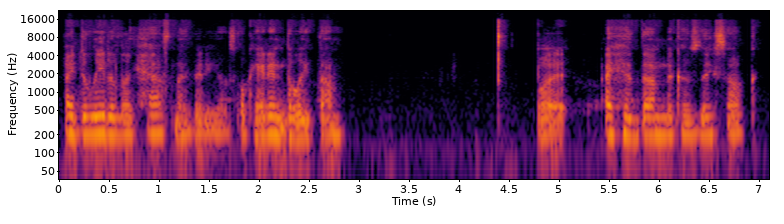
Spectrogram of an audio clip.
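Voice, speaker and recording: Soft-spoken husky young woman streamer. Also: medium pitch, monotone, measured pace, dry recording. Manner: rambling, soft-spoken and musing. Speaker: vlogger live streaming makeup. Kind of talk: casual live stream chat.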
